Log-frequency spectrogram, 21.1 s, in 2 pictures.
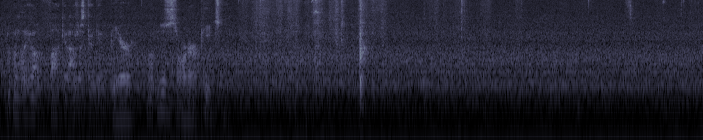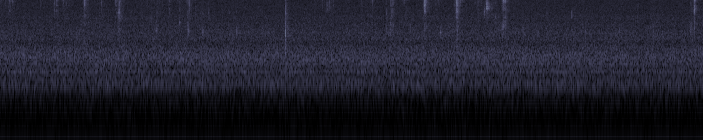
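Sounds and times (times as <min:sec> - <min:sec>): man chewing close to microphone: 0:08.8 - 0:19.3.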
